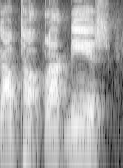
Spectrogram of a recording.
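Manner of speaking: high, loud, slow character voice; put-on work voice. Shown as a demonstration. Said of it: "my work voice be like this".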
